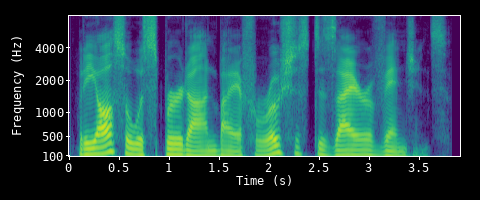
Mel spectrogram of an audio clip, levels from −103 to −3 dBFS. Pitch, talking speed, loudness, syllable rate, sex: 105 Hz, 185 wpm, -18 LUFS, 5.5 syllables/s, male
